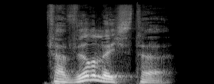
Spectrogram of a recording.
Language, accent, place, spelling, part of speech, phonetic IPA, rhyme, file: German, Germany, Berlin, verwirrlichste, adjective, [fɛɐ̯ˈvɪʁlɪçstə], -ɪʁlɪçstə, De-verwirrlichste.ogg
- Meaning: inflection of verwirrlich: 1. strong/mixed nominative/accusative feminine singular superlative degree 2. strong nominative/accusative plural superlative degree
